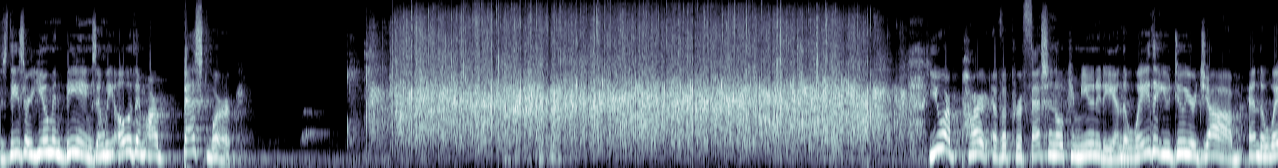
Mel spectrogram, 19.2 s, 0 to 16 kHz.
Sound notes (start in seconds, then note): 5.2 cheers and applause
